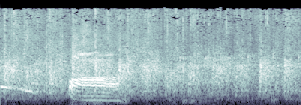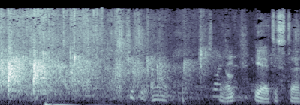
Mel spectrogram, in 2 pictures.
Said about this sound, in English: Give this man a round of applause.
